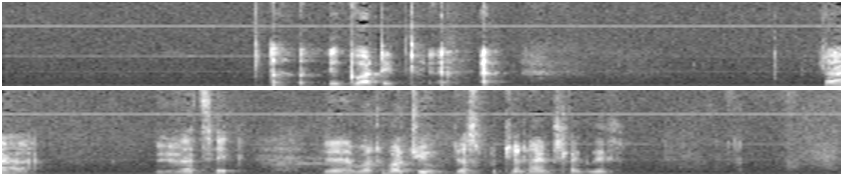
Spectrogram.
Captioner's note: shri mataji laughs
